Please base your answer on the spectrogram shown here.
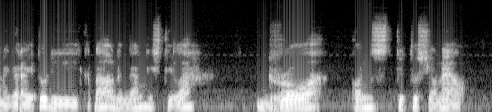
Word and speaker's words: droit: Nah, kalau di Prancis, hukum tata negara itu dikenal dengan istilah droit constitutionnel. Tulisannya droit, tapi kita membacanya droit. Ya. Nah, jangan Prancis itu OI dibaca OA.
